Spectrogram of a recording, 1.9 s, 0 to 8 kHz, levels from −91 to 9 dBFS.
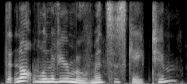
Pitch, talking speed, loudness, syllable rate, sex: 245 Hz, 255 wpm, -16 LUFS, 7.7 syllables/s, female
